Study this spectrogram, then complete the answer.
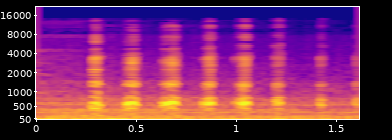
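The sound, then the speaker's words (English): Inside a vehicle's cab while it is being driven: a steady low engine rumble runs throughout while a quick series of about nine sharp, evenly spaced electronic beeps sounds. No one speaks. “You guys get to hear what's going on in cab”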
